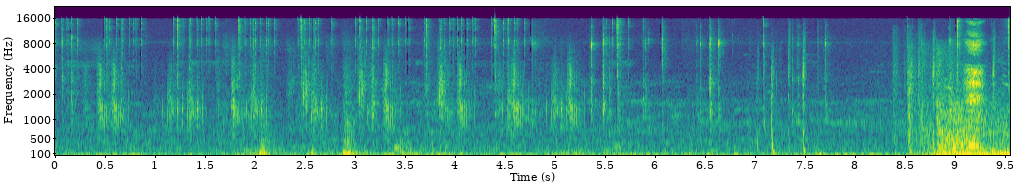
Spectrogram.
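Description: Blocks are placed one after another with quick soft clicks.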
